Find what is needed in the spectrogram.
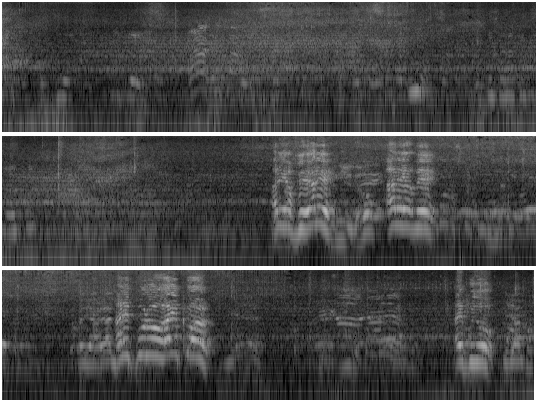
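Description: Spectators shouting encouragement to passing road-race cyclists, in two loud bouts about ten and fifteen seconds in and a shorter one near the end, over a faint outdoor background.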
